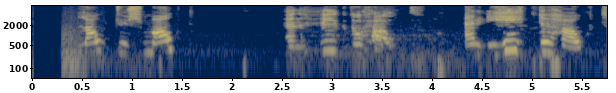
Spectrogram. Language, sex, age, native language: Icelandic, female, 7, English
